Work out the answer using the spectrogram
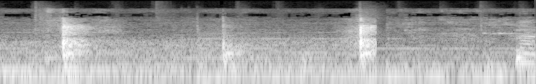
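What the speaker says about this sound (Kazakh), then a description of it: "Картопты турап аламыз." A knife chops through potato onto a board in sparse, separate strokes, with a quiet room in the background.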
